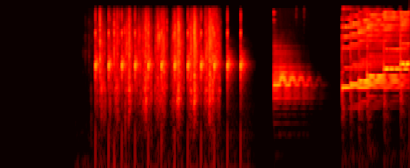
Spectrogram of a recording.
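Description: Intro jingle sound effects: after a second of silence, a quick run of rattling hits, then a single boing, then a bright chime that climbs in steps and rings on.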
